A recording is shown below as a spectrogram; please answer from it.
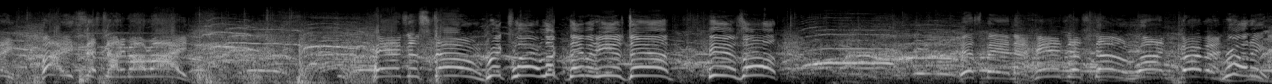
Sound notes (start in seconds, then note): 6.1 crowd cheering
